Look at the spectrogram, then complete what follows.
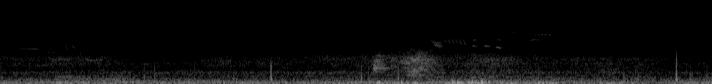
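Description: Outdoor ambience: an uneven low rumble, with a few short bird chirps about halfway through.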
